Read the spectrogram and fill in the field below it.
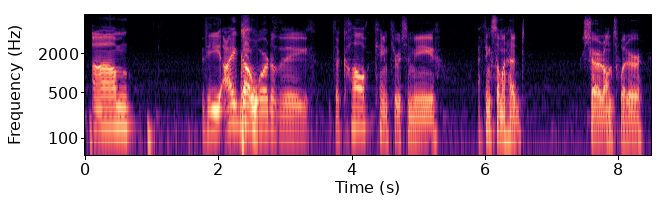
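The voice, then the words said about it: Non-English accent. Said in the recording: “everyone can tell from your accent that you're not from, unlike my previous guest, you're not from England”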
